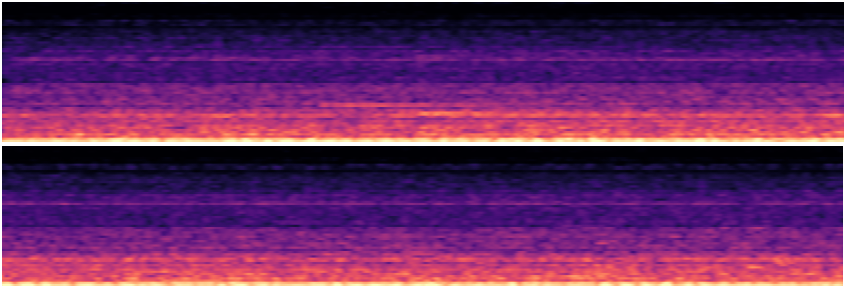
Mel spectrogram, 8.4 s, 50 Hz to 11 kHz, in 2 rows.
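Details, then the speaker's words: R-134a refrigeration compressor, restarted after wet-rag cooling, heavy load: strained low drone with coarse rumble; compressor running very hot, suction or discharge valves suspected. "but listen to the compressor sounds terrible so I need to gauge up on it see if the suction vals are bad discharges it's discharging it's hot as hell big load on"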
